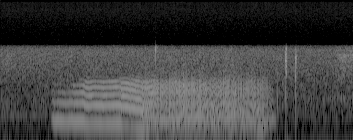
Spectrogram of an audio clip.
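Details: Sleeping cat snoring: a single drawn-out breath, a brief tonal note sliding into a soft rasp.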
